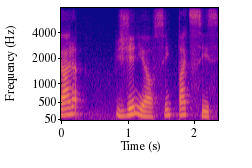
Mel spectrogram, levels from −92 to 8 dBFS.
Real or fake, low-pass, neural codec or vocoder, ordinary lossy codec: fake; none; codec, 16 kHz, 0.8 kbps, ZipCodec; none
